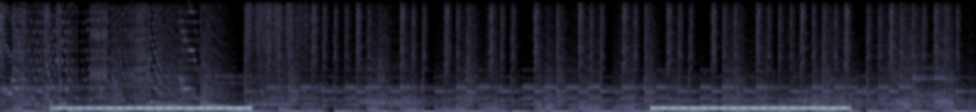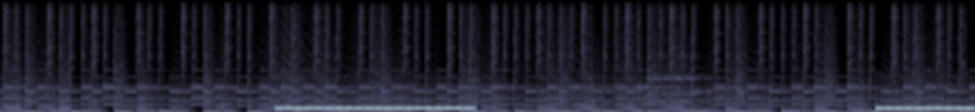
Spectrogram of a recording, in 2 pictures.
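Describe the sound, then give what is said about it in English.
Ringback tone of an outgoing phone call to someone's mother: four long, steady single-pitch tones of about two seconds each, separated by quieter four-second gaps, the last one cut off. “Calling your moms.”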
